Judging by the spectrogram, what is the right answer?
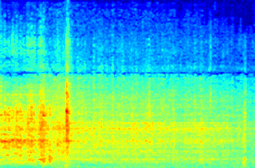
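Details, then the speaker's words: Retired ambulance after a crumbled O-ring was replaced and the drip stopped, doghouse back on: starts after one throttle pump and a short crank, then idles evenly with no ticking or knocking; idles and runs well. "So one pump, and there it is. Fires right up. So sounds good. I'm not hearing any ticking or anything that sounds like I've got any issues with the motor. She idles good, runs good."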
